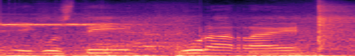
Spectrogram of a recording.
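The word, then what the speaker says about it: I Gusti Ngurah Rai: I have reached Igusti Ngurah Rai International Airport, Trust me, this is the correct pronunciation.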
